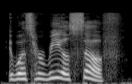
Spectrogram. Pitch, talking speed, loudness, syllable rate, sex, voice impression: 250 Hz, 225 wpm, -17 LUFS, 4.5 syllables/s, female, feminine, adult-like, slightly powerful, slightly intellectual, slightly strict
